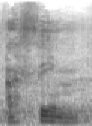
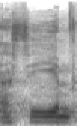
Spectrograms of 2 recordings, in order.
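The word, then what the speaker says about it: أثيم: Yang pertama ada di surat Al-Mutaffifin tadi pada ayat 12, pada kalimat illa kullu mu'tadin athim. Tadi athimnya terdengar seperti huruf sin, ya, athim gitu. Tadi asim, tadi Ananda Aisyah bacanya.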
